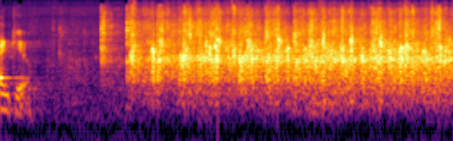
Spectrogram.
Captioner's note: applause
